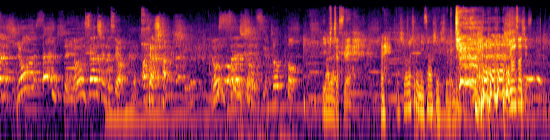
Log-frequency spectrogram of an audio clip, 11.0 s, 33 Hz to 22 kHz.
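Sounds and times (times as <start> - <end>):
background music: 0.0 - 11.0
men talking: 0.0 - 11.0.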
